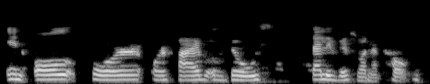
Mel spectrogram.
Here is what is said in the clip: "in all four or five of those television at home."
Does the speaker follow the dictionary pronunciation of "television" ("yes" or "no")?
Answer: no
